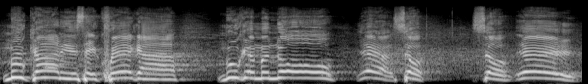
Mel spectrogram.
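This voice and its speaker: A man's voice: very high-pitched, slight background noise. An American man performing live comedy on a stage microphone, showy and calling out to the crowd. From United States, California. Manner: showy, drawn-out, shouting to the crowd. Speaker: guest performer. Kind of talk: live stage comedy with sung blues bits. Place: large night-time open-air stage show. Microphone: handheld microphone. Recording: live stage PA, music behind.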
